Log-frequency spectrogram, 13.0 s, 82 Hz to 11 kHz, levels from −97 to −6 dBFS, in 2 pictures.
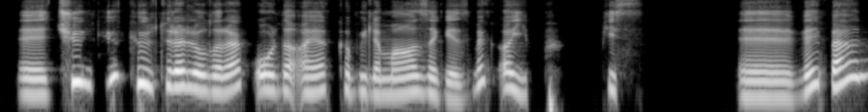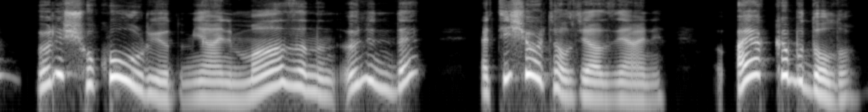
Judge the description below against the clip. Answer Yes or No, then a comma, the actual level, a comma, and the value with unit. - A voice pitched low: No, high, 205 Hz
